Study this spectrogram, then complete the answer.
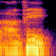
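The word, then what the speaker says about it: אבי: It's pronounced and spelled Avi as opposed to Av.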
